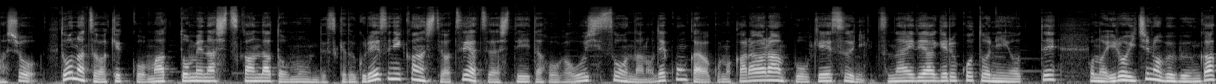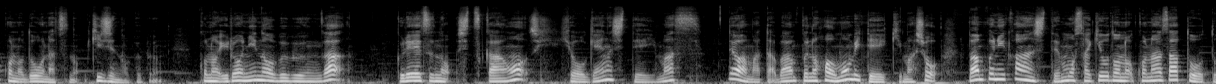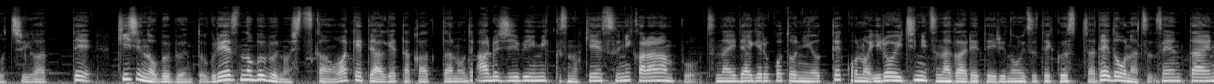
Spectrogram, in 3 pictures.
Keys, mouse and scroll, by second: 0.6-1.4 scroll down 3, 1.4-2.7 middle drag, 2.9-3.6 scroll up 2, 4.2-5.4 middle drag, 7.5 ctrl+shift+click, 8.8 ctrl+shift+click, 10.9 ctrl+shift+click, 12.2-12.6 middle drag, 14.6 click, 19.3 scroll down 2, 19.3 shift+middle click, 20.3 click, 21.3 m, 22.9 click, 25.2 click, 32.9 ctrl+shift+click, 34.1 ctrl+shift+click.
